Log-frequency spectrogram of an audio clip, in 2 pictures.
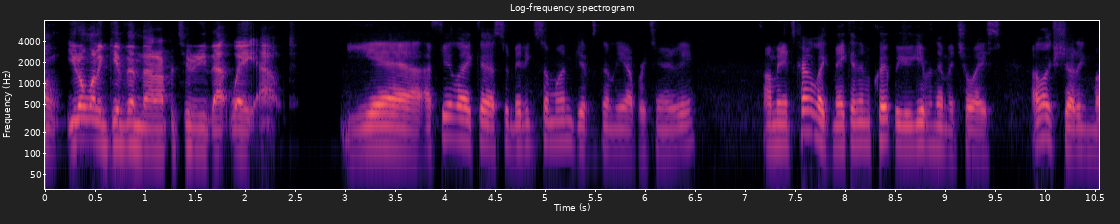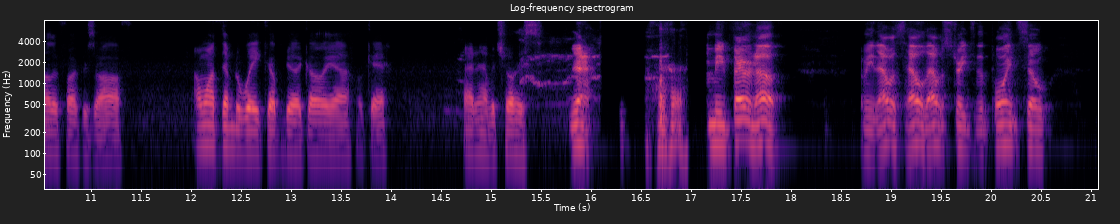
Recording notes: Connection issues aside, which were kinda fixed in post production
